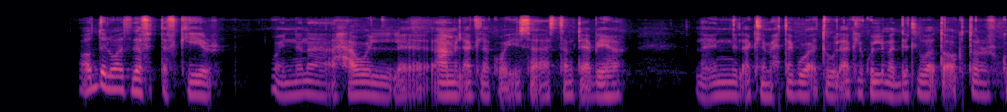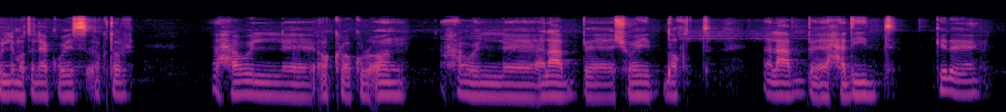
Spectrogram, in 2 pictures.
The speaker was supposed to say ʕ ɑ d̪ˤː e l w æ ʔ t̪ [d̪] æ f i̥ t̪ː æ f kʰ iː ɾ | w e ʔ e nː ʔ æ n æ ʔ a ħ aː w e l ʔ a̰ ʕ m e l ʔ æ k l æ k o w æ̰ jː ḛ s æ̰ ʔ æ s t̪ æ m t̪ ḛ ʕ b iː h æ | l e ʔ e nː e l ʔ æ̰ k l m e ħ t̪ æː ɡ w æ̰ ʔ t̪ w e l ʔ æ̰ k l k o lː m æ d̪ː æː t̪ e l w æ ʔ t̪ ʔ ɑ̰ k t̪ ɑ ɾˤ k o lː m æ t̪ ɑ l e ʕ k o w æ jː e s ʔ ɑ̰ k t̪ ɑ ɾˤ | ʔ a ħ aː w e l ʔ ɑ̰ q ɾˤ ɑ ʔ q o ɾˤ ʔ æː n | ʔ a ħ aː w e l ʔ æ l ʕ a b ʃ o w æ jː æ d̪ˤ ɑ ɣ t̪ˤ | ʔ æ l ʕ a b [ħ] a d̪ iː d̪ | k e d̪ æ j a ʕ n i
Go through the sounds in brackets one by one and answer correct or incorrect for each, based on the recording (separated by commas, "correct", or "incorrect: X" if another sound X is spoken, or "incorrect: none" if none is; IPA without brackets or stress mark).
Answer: correct, correct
